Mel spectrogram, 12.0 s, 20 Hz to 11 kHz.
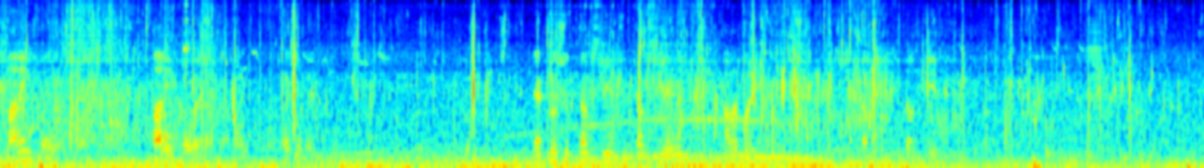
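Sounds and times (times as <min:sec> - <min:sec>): low wind rumble on microphone: 0:00.0 - 0:12.0.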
